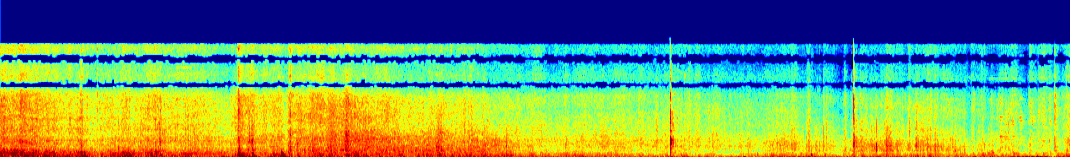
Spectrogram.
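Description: Gear sleds dragged over snowy lake ice, with footsteps on the snow: a steady gritty scraping hiss, with a few sharp clicks and knocks.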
